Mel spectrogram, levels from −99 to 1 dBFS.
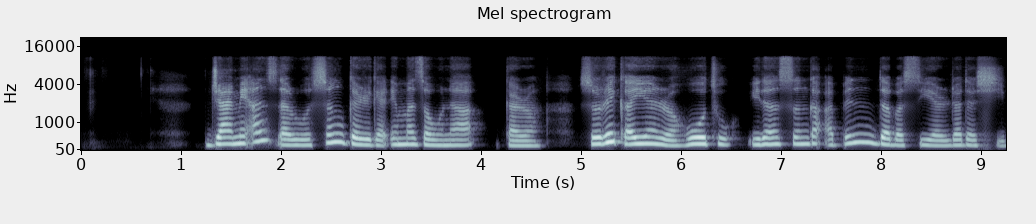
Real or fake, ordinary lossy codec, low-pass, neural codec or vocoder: fake; none; 10.8 kHz; codec, 24 kHz, 0.5 kbps, DualCodec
